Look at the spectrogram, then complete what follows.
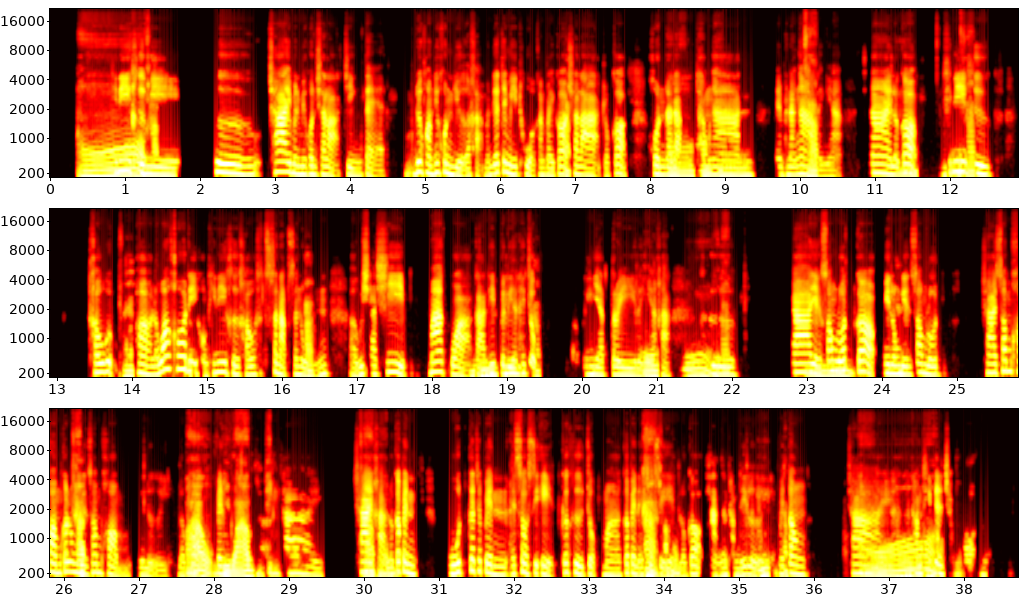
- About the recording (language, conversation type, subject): Thai, unstructured, เด็กๆ ควรเรียนรู้อะไรเกี่ยวกับวัฒนธรรมของตนเอง?
- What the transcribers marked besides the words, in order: other background noise; in English: "แอสโซซีเอต"; in English: "แอสโซซีเอต"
